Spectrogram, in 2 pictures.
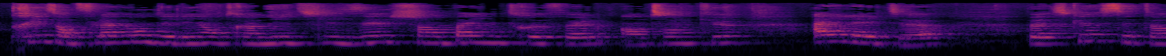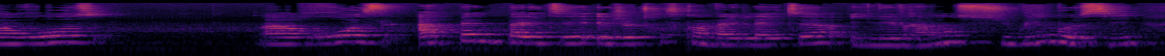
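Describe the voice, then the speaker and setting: A woman's voice: on the high side, steady tone, moderate pace, a little mellow, echoey room, a little hiss or hum. A woman reviewing a makeup palette in a casual, enthusiastic vlog, with many fillers and restarts. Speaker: beauty vlogger.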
